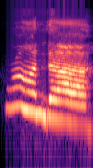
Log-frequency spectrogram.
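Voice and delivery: ordinary talk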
